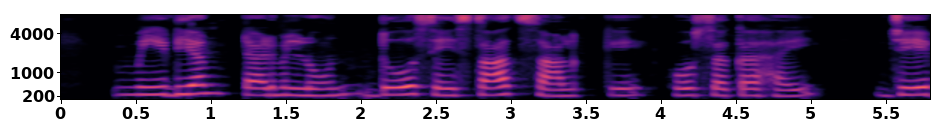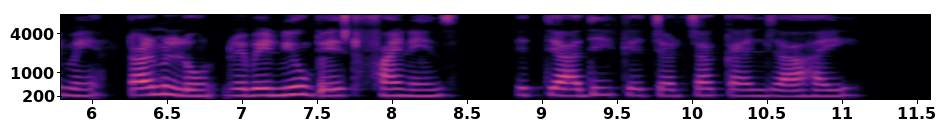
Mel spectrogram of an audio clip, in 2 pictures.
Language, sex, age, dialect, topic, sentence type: Magahi, female, 46-50, Central/Standard, agriculture, statement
